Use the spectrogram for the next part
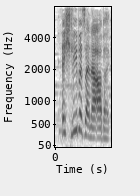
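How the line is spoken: Exclaimed. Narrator (German): rief Jules

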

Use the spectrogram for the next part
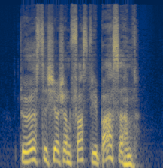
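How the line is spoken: Laughing. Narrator (German): lachte Luis

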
